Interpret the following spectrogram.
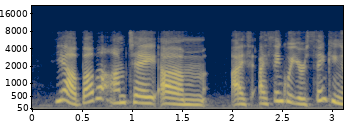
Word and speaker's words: Baba Amte: So tell us about Baba Amta, if I'm saying it correctly. Yeah, Baba Amte, I think what you're thinking of, why he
